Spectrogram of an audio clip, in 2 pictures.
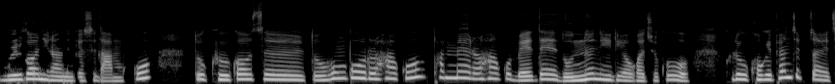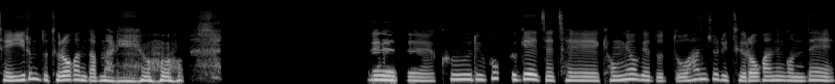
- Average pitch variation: Yes, average, 4.7 semitones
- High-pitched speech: Yes, high, 205 Hz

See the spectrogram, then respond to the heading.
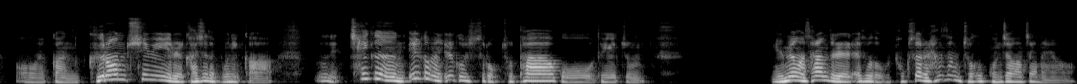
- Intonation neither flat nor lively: No, wide, 7.3 semitones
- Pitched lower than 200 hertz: Yes, low, 135 Hz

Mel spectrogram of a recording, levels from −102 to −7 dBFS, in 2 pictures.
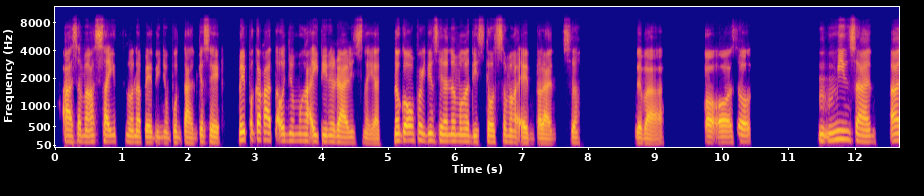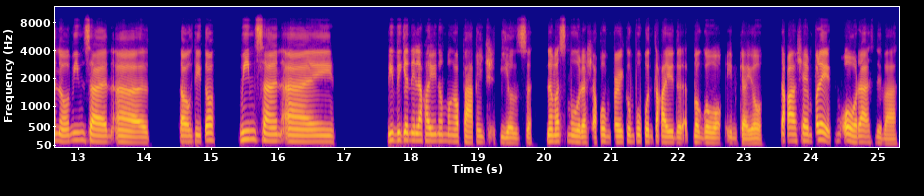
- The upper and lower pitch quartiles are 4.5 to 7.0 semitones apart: No, average, 3.7 semitones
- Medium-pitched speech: Yes, medium, 145 Hz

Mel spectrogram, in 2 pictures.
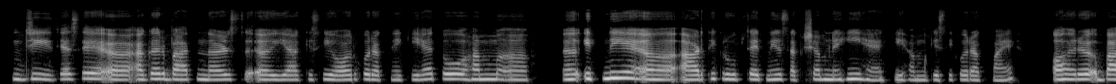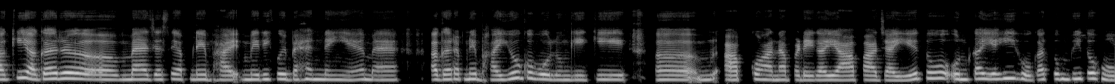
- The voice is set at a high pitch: Yes, high, 225 Hz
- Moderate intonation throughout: No, narrow, 2.0 semitones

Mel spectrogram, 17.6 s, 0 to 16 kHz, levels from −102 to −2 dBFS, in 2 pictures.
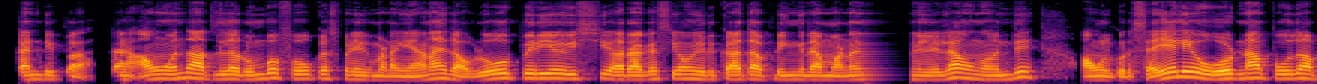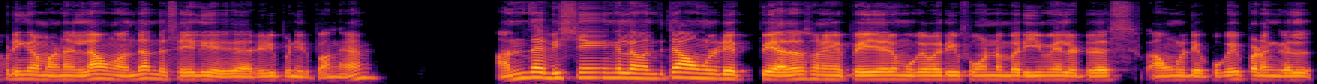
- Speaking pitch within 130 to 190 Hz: Yes, medium, 140 Hz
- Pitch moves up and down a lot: No, average, 3.5 semitones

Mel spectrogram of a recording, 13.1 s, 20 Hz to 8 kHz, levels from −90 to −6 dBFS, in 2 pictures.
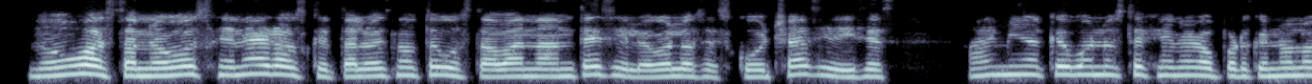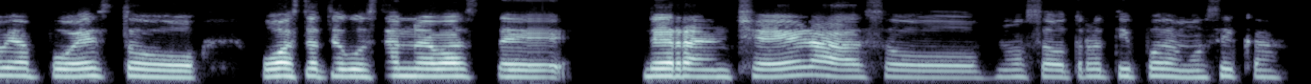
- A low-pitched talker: No, high, 220 Hz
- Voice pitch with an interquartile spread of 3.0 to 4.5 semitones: No, narrow, 2.6 semitones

